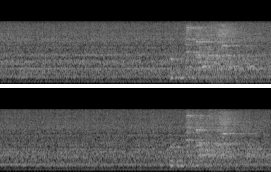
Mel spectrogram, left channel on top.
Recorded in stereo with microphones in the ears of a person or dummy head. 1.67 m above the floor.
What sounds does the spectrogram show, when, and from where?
1.7 s crumpling: 10° right (ahead or behind), 3.5 m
